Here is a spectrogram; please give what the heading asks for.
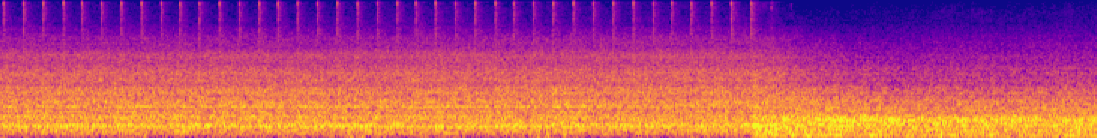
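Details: New heater, run on an extension cord in a cold barn at first light-up: fast steady ticking over a constant fan whoosh stops after about six seconds, leaving an even roar. Heater lit and running normally.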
